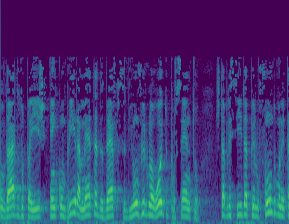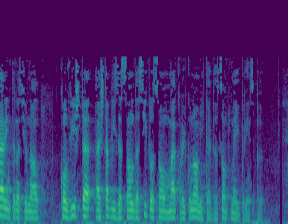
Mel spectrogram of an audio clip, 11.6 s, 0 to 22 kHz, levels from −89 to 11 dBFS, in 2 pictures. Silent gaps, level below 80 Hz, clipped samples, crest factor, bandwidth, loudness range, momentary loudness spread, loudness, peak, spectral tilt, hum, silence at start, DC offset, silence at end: none; -50 dBFS; under 0.1%; 18 dB; 8 kHz; 5 LU; 11 LU; -22 LUFS; -4 dBFS; -6 dB/octave; none; 0 s; under 0.1%; 0.55 s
